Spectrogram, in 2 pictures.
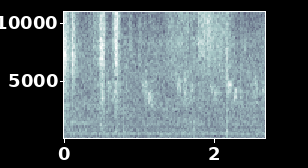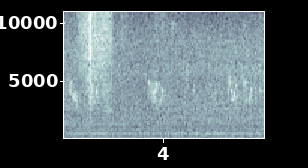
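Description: Faint handling of card stock and double-sided tape: a few soft clicks and crinkles, the sharpest about three seconds in, over a steady low hum.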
